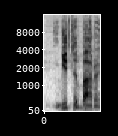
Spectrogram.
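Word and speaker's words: מדבר: 전치사인데 그 뒤에 드르라고 발언나니까 원래는 다바르예요. 다바르 이게 뭐냐? 말씀이 말씀 말씀을 다바르 이렇게 해요. 근데 이게 이게 합쳐지면서 합성어가 되니까 드바르 이렇게 발음이 나는 건데 미드바르 이것이 광야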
